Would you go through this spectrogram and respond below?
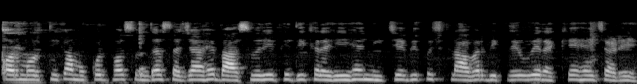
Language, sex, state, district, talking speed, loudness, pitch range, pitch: Hindi, female, Uttar Pradesh, Jalaun, 205 wpm, -19 LUFS, 205-225 Hz, 215 Hz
